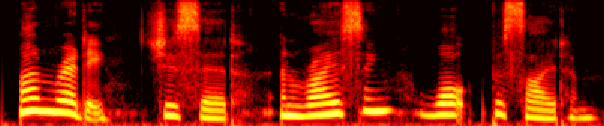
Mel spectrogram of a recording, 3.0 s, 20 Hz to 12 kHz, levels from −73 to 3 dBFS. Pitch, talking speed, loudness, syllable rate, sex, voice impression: 240 Hz, 200 wpm, -16 LUFS, 6.0 syllables/s, female, feminine, slightly adult-like, intellectual, friendly, slightly elegant, slightly sweet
